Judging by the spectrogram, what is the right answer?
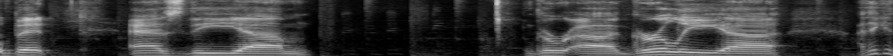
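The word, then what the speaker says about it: Goerli: torn there i think i think it's girly with a silent o girly testnet merge goes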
